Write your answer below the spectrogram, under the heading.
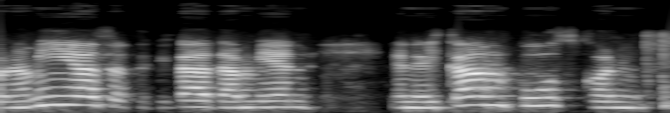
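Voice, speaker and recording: Someone with an Argentine accent speaks at a moderate pace with ordinary pitch variation. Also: woman. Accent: Rioplatense Argentine Spanish. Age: 40s. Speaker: life consultant. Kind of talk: interview.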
